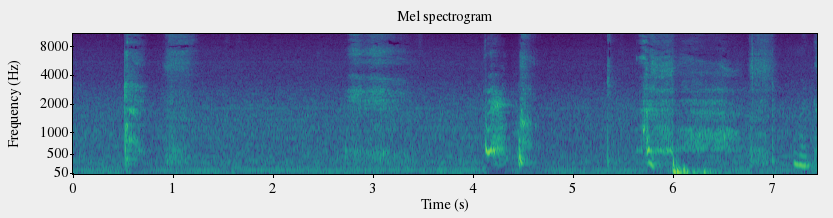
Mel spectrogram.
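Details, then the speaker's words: Fit of repeated sneezing in a small echoing bathroom: several sharp, explosive bursts with short vocal sounds between them. The person says they cannot stop sneezing and can barely talk. "I I can stop sneezing oh my God it's [Applause] awful"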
